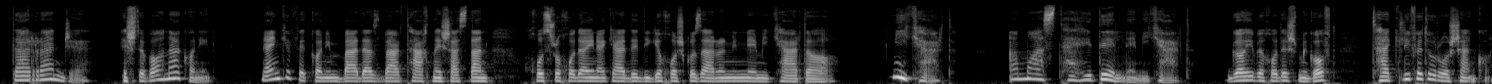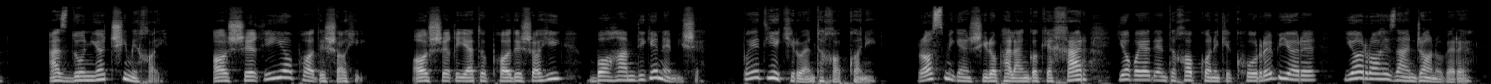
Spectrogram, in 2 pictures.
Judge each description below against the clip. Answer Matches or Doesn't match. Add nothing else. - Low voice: Doesn't match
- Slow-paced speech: Doesn't match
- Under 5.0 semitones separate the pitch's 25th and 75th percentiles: Doesn't match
